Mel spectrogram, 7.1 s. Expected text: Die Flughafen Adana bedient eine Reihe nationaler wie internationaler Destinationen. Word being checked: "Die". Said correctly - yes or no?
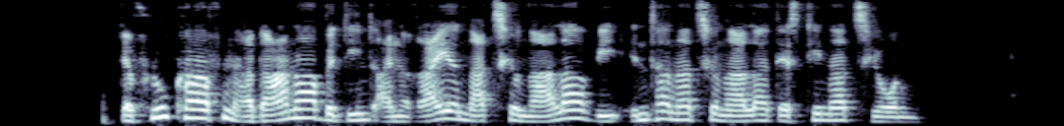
no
